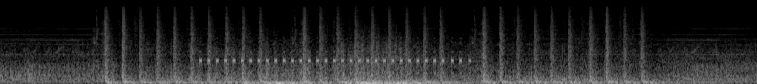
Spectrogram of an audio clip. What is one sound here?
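A helicopter's cannon fires in a rapid burst.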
